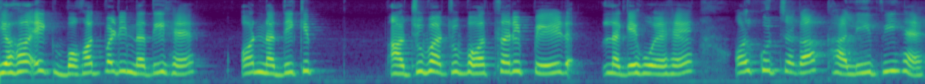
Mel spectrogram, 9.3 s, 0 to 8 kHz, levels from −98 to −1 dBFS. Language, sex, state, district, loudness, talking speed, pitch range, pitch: Hindi, female, Bihar, Supaul, -18 LUFS, 150 wpm, 270-330 Hz, 305 Hz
